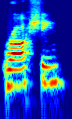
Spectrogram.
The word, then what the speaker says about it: Róisín: is said "Róisín" (raw-sheen) and in other places "Róisín" (rOe-sheen) and I have a friend from Galway called Róisín (rOe-sheen) but I say Róisín (raw-sheen) and I want to say Róisín (roe-sheen) because that's how it's said in Galway anyway, your name is Oisín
